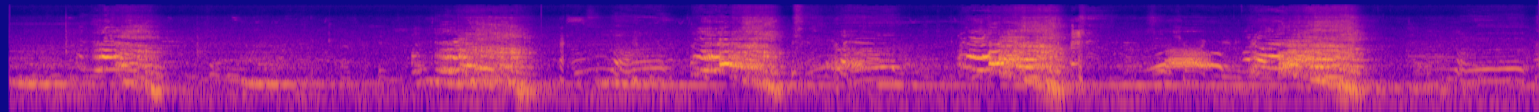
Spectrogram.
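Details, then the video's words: A caged lion at Kapama Game Reserve, South Africa gives a series of deep, hoarse roars that tail off downward every two to three seconds. The roars are described as calling to round up his pride and mark territory. "The Lion King Roaring in the Cage"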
